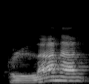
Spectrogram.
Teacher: 니은 뒤에 리을 때문에 니은은 리을로 바뀌어서 곤란한 이렇게 발음을 해야 합니다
